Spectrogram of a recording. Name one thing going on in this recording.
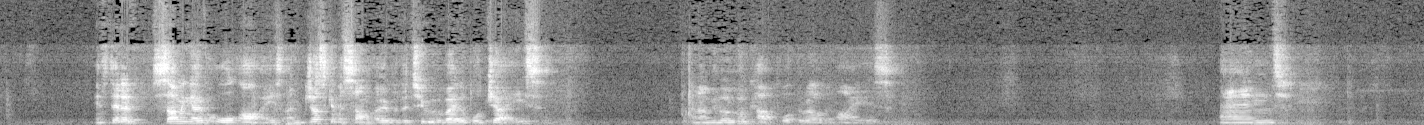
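A man speaks calmly in a lecturing tone.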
